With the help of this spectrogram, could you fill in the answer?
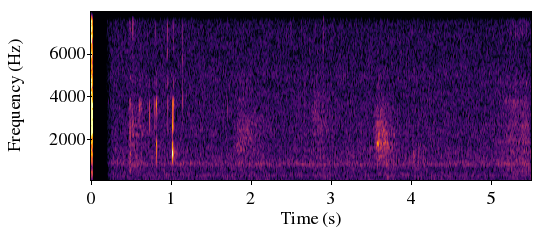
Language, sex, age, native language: Icelandic, male, 40-49, Icelandic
